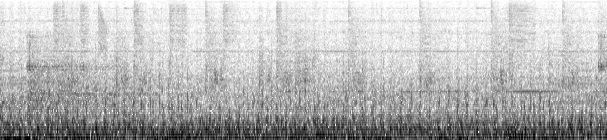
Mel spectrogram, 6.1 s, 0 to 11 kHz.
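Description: A helicopter from the Spider-Man 3 video game drones in a continuous, steady rotor wash with faint buzzing, moderately loud and unbroken, with no voices over it.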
